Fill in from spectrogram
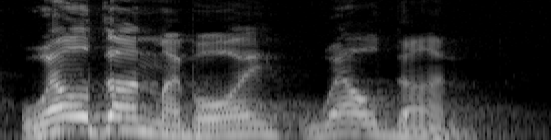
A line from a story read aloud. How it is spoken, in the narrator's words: I heard him shout back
